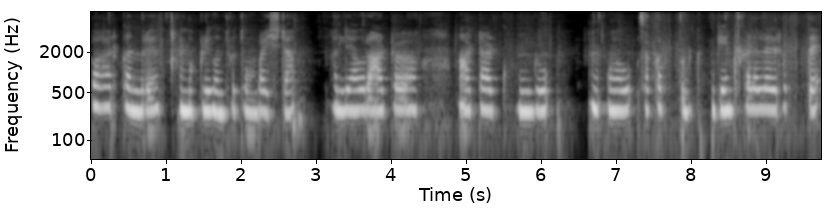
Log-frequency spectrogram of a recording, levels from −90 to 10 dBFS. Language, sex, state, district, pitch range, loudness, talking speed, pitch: Kannada, female, Karnataka, Mysore, 275-290 Hz, -15 LUFS, 100 wpm, 280 Hz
